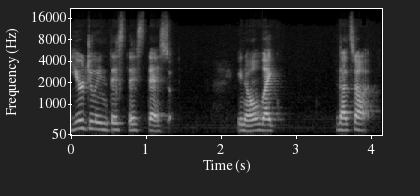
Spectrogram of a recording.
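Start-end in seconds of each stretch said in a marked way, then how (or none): 0.0-1.3 mock blaming, on-the-attack jabs, accusing tone. Imitating how not to voice needs in a relationship: imitating an attacking tone. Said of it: "where I'm not just attacking you".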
